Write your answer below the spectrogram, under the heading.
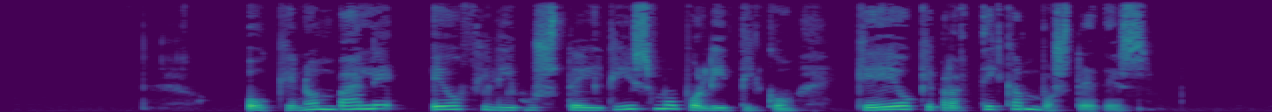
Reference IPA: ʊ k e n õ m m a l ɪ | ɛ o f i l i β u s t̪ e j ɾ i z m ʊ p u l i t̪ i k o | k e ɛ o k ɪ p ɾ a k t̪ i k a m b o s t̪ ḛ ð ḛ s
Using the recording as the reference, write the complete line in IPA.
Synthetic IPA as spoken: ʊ k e n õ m b a l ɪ | ɛ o f i l i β u s t̪ e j ɾ i z m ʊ p o l i t̪ i k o | k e ɛ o k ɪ p ɾ a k t̪ i k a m b o s t̪ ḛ ð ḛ s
